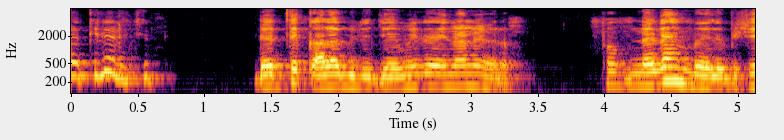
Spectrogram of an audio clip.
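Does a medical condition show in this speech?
Yes: cerebral palsy; spastic type.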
